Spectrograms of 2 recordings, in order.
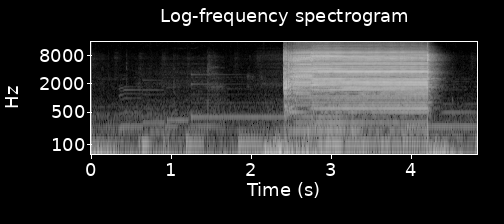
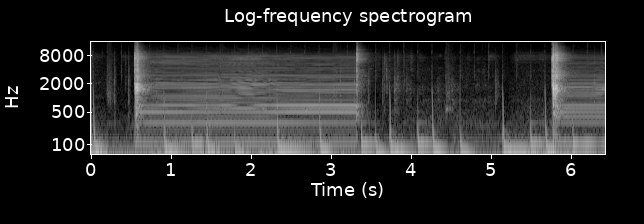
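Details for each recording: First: Moser 1400 hair clipper with its tension adjuster screw over-tightened: loud, harsh metallic buzz as the armature slaps the coil. Fix is to back the adjuster off to the minimum position where it runs without overtones. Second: Moser 1400 hair clipper just after its blades were cleaned, oiled and reassembled: two short runs of an even, steady buzz with no rattle or labouring. It sounds smooth and healthy over quiet background music.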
